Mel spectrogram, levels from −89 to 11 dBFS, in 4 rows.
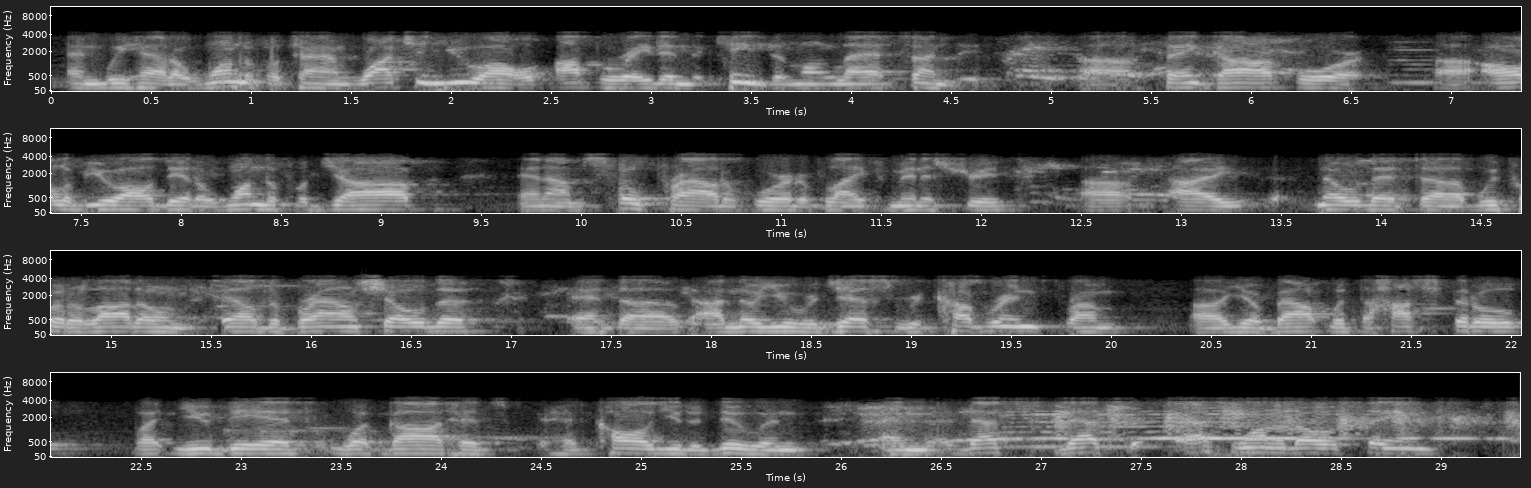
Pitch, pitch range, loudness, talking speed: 125 Hz, 115-130 Hz, -17 LUFS, 175 wpm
